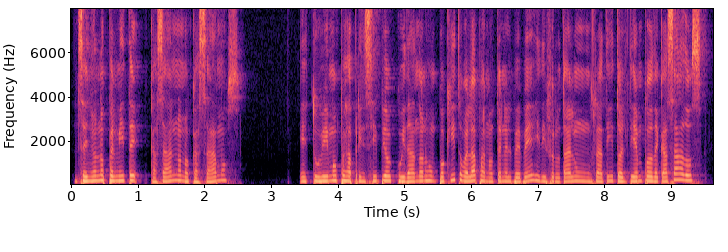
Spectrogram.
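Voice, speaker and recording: A woman's voice: mid-range voice, fairly even intonation, normal speed, mellow. A woman giving a fervent, conversational testimony sermon in church, speaking straight to her listeners. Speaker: preacher.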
